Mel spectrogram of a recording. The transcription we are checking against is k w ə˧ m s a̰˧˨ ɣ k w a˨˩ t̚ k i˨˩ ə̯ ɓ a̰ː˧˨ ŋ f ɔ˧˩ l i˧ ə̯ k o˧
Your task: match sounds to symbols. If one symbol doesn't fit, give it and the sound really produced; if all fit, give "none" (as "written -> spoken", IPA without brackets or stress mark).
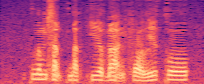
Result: ɣ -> w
